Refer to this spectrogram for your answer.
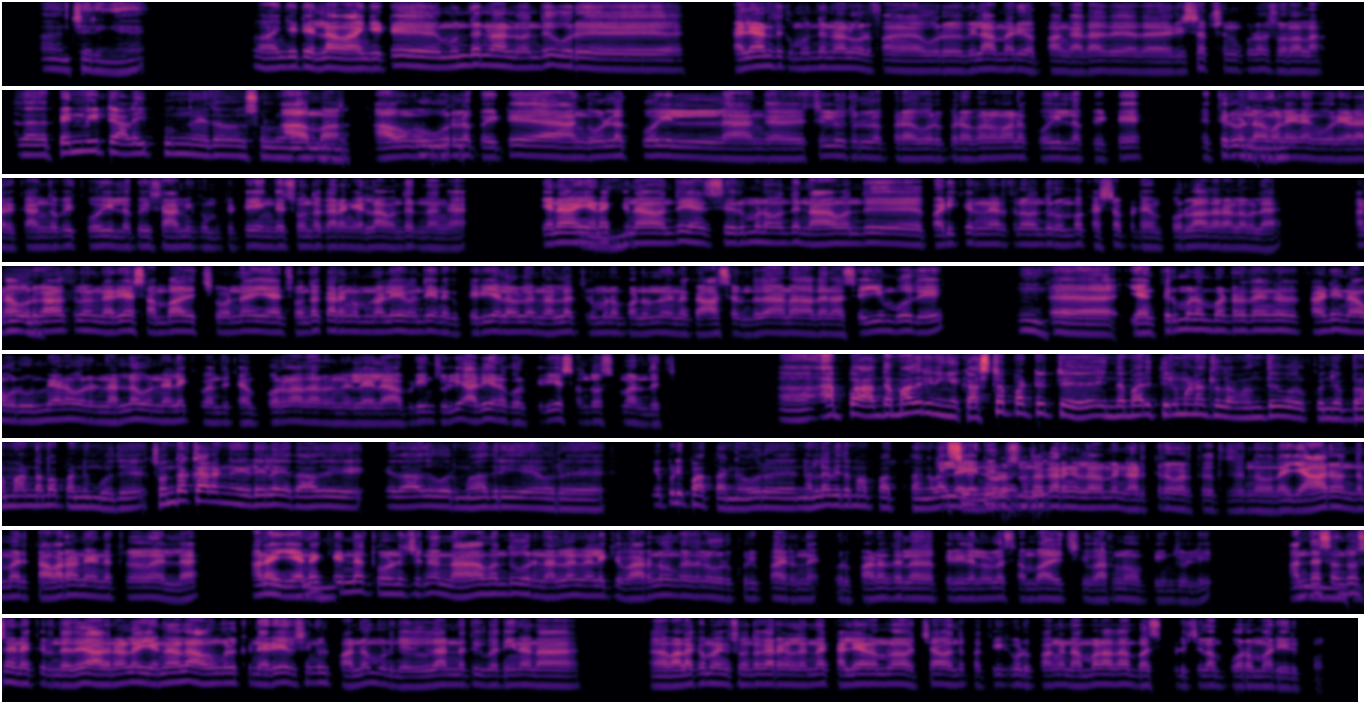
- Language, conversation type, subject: Tamil, podcast, உங்கள் திருமண நாளின் நினைவுகளை சுருக்கமாக சொல்ல முடியுமா?
- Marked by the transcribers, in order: drawn out: "ஒரு"; "அழைப்புன்னு" said as "அழைப்புங்"; drawn out: "கோயில்"; "திருமணம்" said as "சிருமணம்"; horn; "வர்க்கத்த" said as "வர்த்தகத்த"; "சொந்தக்காரர்களெல்லாம்" said as "சொந்தக்காரங்கள்னா"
